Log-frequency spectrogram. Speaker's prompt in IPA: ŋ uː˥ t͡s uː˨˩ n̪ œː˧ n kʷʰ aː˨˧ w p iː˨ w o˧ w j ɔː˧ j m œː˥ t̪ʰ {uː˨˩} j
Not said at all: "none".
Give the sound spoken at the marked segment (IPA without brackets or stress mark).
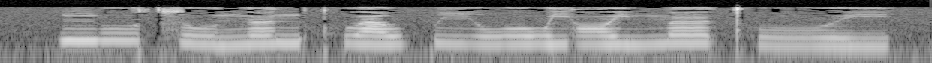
uː˨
